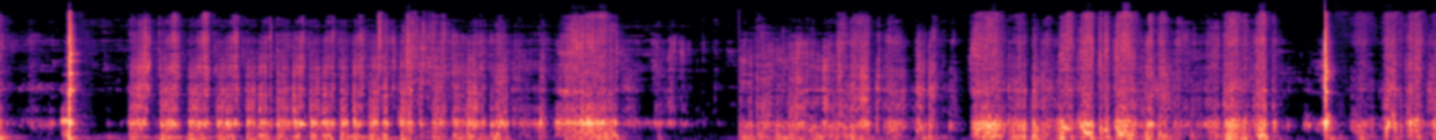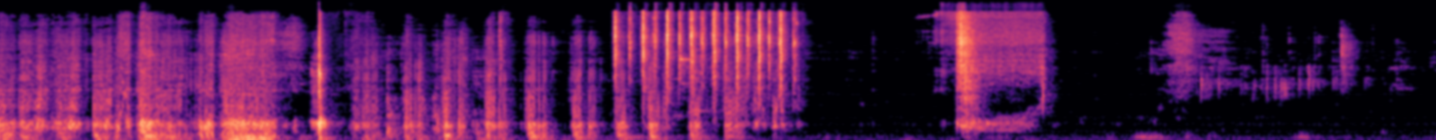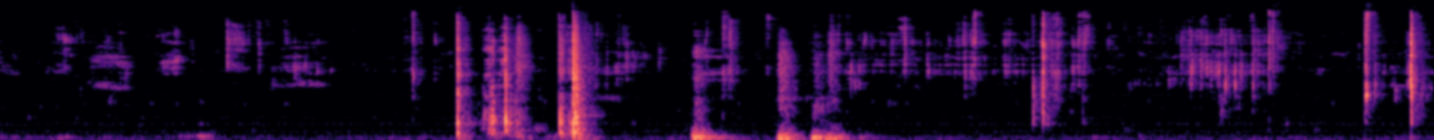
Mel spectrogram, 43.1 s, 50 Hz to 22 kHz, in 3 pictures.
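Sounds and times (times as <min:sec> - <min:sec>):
rubbing and scraping balloons and slime: 0:00.0 - 0:22.4
sharp clicks: 0:20.5 - 0:22.4.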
